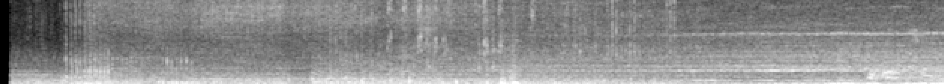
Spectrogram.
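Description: Steady, even rushing background noise with no clear tone, growing louder near the end.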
